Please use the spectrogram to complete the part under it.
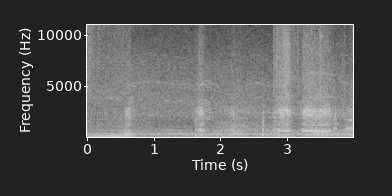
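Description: Racing cars crash into each other with a loud bang.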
